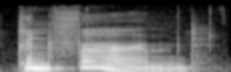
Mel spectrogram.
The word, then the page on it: confirmed: kənfə’ːrmd; コンファームド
